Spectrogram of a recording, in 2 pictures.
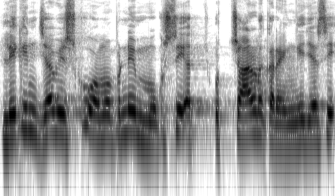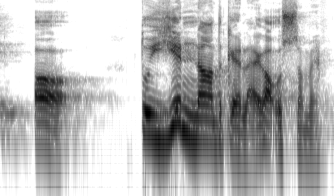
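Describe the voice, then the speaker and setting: A man teaching a grammar lesson, explaining slowly and asking questions that he then answers himself. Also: high-pitched. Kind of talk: classroom lecture. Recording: long hall reverb.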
